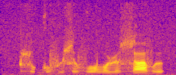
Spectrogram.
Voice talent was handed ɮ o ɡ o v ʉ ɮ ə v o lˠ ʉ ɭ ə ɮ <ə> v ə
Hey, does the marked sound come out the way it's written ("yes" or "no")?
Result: no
